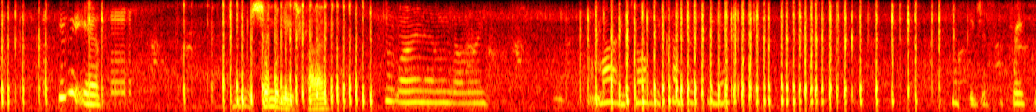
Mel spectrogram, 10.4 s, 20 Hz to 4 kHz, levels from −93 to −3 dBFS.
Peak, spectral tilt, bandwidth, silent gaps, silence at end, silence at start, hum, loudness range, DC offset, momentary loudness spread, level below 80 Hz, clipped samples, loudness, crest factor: -2 dBFS; -9 dB/octave; 4 kHz; none; 0 s; 0 s; none; 5 LU; under 0.1%; 16 LU; -54 dBFS; under 0.1%; -21 LUFS; 20 dB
